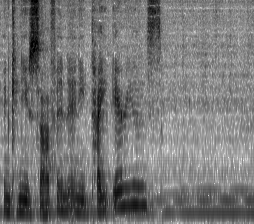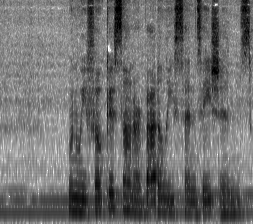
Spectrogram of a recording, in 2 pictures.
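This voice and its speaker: Slow, creaky-voiced woman guiding meditation. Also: fairly low pitch. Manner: soothing, unhurried instruction with long pauses. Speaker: meditation guide. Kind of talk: guided meditation narration.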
